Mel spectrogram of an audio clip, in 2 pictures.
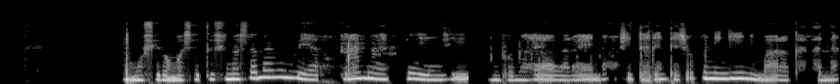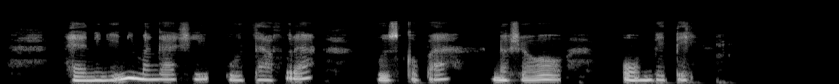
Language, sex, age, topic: Oshiwambo, female, 18-24, finance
